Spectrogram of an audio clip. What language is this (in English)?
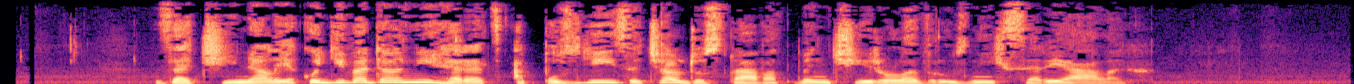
Czech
